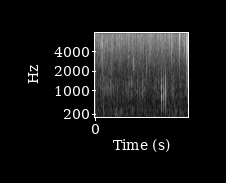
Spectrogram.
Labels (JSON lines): {"label": "biophony, damselfish", "recorder": "SoundTrap 500"}
{"label": "biophony", "recorder": "SoundTrap 500"}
